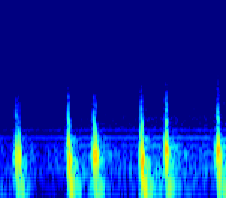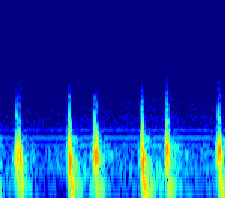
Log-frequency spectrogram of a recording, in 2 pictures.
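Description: Heartbeat sound effect in a logo sting: pairs of short low thumps about once a second, growing louder, over a faint steady hum that comes in about a second in.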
